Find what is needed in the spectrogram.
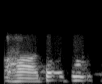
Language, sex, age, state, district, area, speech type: Goan Konkani, male, 18-30, Goa, Bardez, urban, conversation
